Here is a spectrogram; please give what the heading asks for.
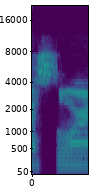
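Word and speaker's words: És: es es uh skateboards i think they pronounce it s but i've always called it is skateboards but it's a specific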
